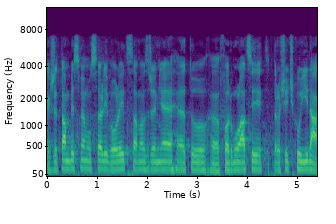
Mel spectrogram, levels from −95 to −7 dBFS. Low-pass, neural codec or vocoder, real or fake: 7.2 kHz; codec, 16 kHz, 4 kbps, X-Codec, WavLM features, trained on Multilingual LibriSpeech; fake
